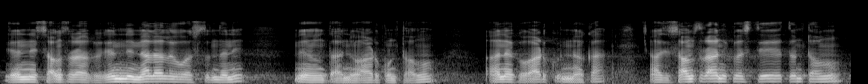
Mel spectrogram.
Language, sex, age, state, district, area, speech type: Telugu, male, 60+, Andhra Pradesh, Sri Balaji, rural, spontaneous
